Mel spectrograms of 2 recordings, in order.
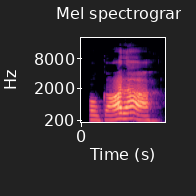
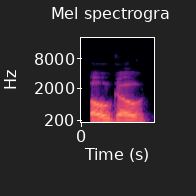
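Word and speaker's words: Bogotá: The forced pronunciation is on the A. Yeah, I guess we don't emphasize the A, like Bogota.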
